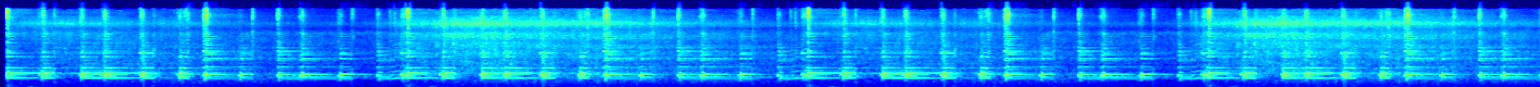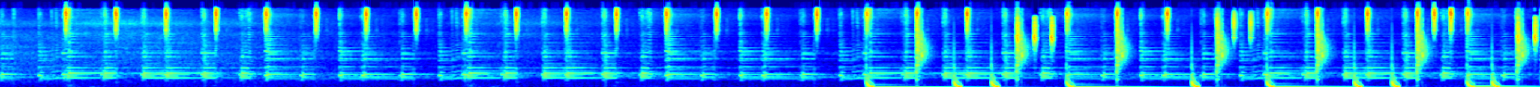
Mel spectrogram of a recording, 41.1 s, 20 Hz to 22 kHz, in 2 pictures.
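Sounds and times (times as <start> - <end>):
plucked ukulele chords: 0.1 - 41.0
steady drum beat: 32.1 - 35.6, 36.4 - 41.0.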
